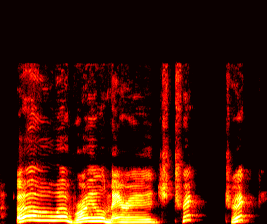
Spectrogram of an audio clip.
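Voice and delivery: high-pitched shout. At the table during a card game, a man tallying his points, yelling. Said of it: "Mr. D yelling".

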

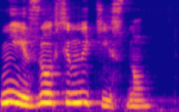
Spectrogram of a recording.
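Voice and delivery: confident, assured, untroubled tone. A new acquaintance answers Kuzya's question, confident. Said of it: "впевнено відповів".

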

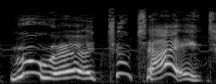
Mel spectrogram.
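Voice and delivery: gasped out. A narrator reads a cow being squeezed by a magic carpet, gasping. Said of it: "gasped Blue Cow".

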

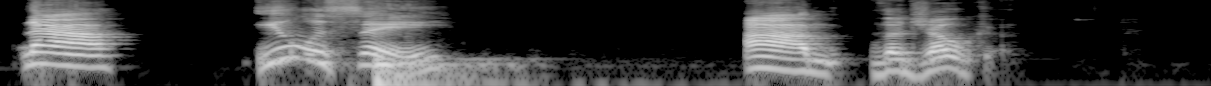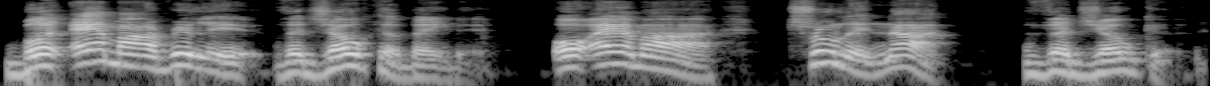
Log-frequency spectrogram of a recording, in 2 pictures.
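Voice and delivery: Southern drawl swinging up and down in pitch. Retelling a man in Joker makeup speaking in court, as a Foghorn Leghorn impression. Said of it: "he does a Foghorn Leghorn impression".

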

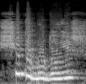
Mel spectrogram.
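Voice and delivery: astonished, high-pitched, surprised exclamation. Two piglet brothers find their brother at work and cry out together, surprised. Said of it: "в один голос вигукнули здивовані".

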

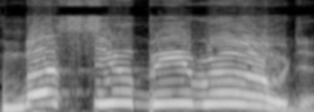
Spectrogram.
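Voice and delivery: slow, proud, indignant, haughty knight voice.

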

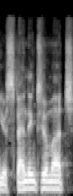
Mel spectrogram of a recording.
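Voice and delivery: ordinary talk

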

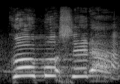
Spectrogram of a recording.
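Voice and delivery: put-on high-pitched old man voice, shouting.

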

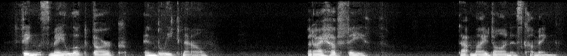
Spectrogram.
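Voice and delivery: mix of whispering and soft, quiet speech. Reading a prayer aloud to listeners, in a mix of whispering and soft speech. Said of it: "a mixture of whispering, and soft speaking".

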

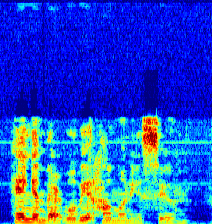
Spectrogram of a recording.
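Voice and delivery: plain

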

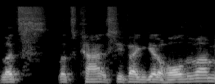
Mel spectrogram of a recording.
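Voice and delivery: ordinary talk

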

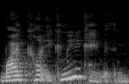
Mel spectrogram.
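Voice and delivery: plain

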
